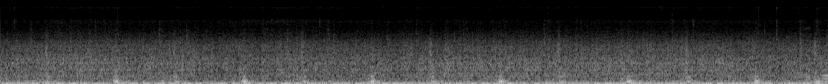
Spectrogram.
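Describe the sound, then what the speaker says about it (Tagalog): Steady, dense typhoon rain from Typhoon Enteng hisses without a break, with a faint low rhythmic thumping running underneath throughout. "Isang linggo na tong ulan."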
